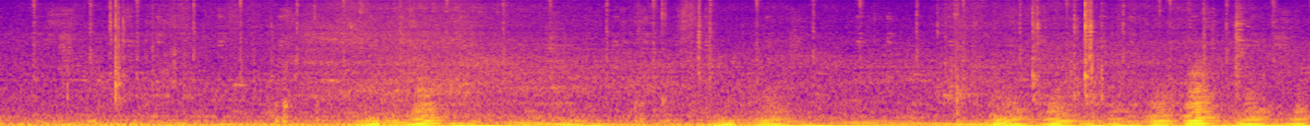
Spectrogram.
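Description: Honda Civic's four-cylinder engine heard from inside the cabin, idling steadily at first, then from about two and a half seconds in revving up again and again in short rises in pitch.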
